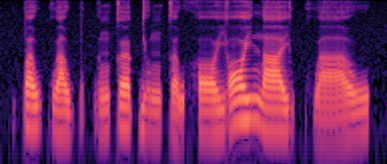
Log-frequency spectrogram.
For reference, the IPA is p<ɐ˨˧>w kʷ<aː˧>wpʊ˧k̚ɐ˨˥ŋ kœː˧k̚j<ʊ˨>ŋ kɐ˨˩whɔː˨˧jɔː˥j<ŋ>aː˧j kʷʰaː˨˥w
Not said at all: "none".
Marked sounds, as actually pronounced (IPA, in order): ɐ˨˧, aː˨, ʊ˨, n̪

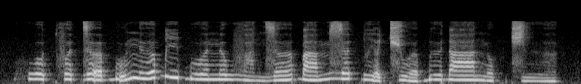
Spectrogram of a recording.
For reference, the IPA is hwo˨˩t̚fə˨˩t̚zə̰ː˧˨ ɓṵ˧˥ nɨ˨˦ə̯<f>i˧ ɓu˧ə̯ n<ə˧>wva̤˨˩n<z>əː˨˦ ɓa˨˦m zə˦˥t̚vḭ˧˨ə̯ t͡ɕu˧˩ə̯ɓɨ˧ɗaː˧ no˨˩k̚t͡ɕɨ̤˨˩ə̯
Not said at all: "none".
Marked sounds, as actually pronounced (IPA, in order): ɓ, ə˧, z

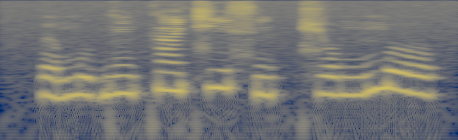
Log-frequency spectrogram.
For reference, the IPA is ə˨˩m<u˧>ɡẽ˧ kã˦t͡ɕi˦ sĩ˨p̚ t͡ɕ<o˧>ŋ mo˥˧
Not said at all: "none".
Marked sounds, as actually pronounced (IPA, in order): u˨˩, o˧

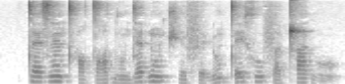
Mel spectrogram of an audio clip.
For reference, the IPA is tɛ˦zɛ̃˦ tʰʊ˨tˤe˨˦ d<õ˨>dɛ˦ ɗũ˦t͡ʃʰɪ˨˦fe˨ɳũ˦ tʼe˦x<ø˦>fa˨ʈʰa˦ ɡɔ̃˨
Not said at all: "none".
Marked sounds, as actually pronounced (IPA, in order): õ˨, u˦

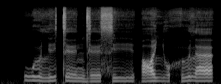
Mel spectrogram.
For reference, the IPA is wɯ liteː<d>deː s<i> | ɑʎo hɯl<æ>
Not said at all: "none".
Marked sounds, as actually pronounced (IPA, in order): n, i, æ

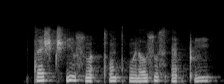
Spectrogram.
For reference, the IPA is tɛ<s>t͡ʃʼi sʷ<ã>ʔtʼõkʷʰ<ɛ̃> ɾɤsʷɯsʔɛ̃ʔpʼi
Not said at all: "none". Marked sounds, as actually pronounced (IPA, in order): ʃ, ã, ɛ̃

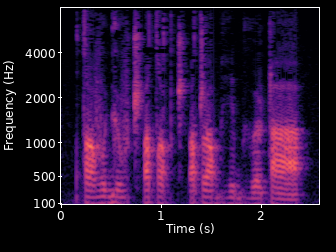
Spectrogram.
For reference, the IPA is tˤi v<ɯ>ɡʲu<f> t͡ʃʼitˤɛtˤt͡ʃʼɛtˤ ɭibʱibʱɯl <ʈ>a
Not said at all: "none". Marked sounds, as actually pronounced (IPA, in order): ɯ, v, ʈ

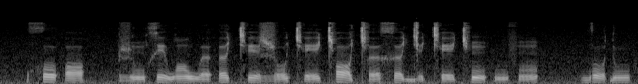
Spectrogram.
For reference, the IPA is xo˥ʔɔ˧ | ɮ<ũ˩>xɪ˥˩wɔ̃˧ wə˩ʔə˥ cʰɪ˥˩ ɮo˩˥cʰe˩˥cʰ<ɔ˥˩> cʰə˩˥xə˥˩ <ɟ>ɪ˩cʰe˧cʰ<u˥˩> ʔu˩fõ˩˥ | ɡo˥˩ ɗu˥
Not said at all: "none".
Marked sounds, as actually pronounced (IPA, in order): ũ˩, ɔ˥˩, ɟ, ũ˥˩

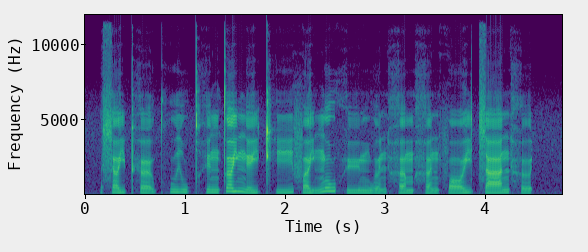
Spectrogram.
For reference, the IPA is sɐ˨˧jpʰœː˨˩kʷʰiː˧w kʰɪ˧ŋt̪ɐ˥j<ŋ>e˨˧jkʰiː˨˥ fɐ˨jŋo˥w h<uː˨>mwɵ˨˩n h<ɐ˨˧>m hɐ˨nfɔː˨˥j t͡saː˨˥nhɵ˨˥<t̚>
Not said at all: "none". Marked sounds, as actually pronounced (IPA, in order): ŋ, yː˨, ɐ˨˧, t̚

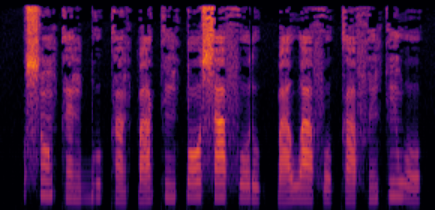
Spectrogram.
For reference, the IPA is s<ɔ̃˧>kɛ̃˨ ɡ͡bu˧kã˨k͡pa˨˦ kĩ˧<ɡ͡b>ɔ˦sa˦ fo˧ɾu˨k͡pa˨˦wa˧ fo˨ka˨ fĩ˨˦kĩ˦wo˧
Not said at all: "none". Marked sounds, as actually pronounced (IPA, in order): ɔ̃˧, k͡p

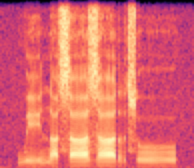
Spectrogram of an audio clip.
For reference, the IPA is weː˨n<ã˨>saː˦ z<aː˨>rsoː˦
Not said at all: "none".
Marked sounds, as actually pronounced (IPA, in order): a˨, aː˦

